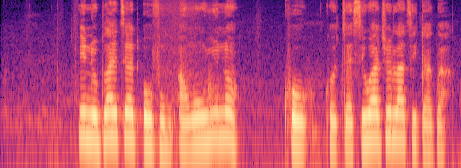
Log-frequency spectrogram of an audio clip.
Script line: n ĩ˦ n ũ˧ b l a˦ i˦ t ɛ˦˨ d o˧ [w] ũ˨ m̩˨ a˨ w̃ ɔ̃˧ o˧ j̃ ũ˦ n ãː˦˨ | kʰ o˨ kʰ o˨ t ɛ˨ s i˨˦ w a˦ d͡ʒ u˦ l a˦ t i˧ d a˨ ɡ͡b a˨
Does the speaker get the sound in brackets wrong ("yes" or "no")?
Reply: yes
